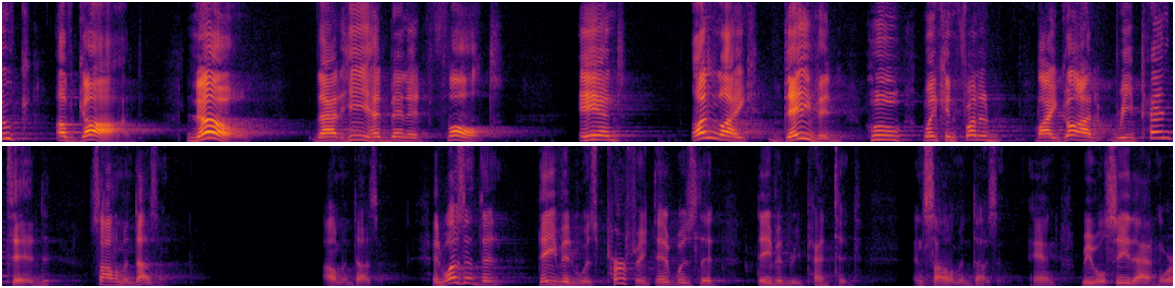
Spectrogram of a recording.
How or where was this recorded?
large echoing room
